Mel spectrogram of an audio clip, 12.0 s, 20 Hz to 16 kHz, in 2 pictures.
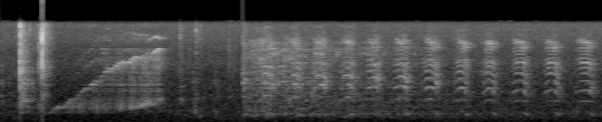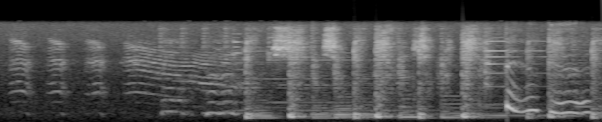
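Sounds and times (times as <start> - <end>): toy ray gun rising whine: 0.6 - 1.7.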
